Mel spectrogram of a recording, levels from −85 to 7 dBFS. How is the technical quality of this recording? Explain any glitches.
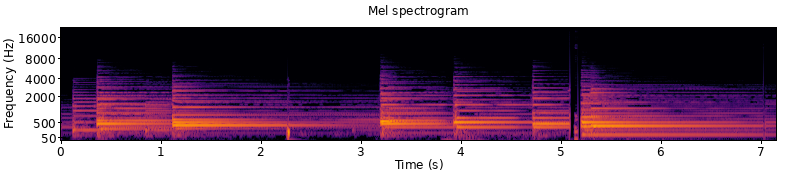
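The recording has three short glitches, all from damaged data in a compressed stream, at 2.24–2.28 s, 5.06–5.21 s and 6.99–7.04 s. Corrupted bytes make the decoder misread frames and lose sync, producing brief chirps, squawks, clicks or short holes. On a spectrogram these show as smeared broadband blocks; on the waveform, as abrupt discontinuities.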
